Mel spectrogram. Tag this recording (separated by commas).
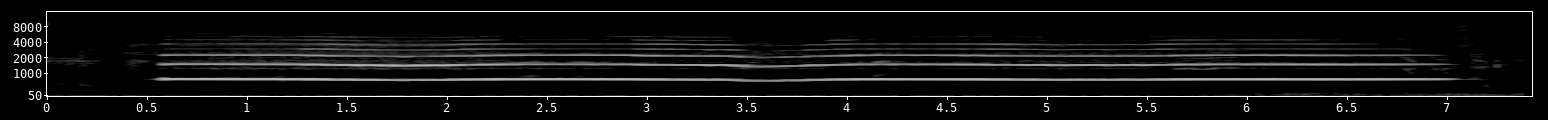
Music, Wind instrument, Musical instrument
